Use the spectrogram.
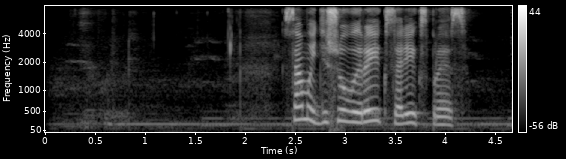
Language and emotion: Russian, neutral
